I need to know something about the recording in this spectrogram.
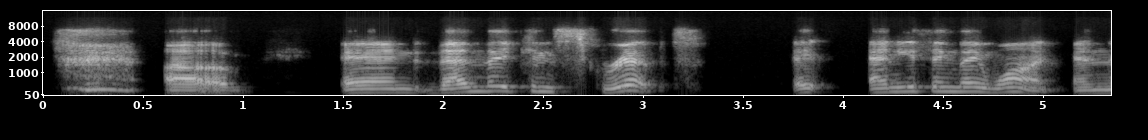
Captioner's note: laughter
